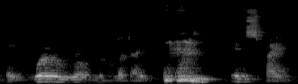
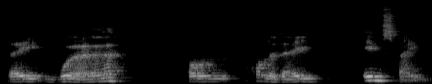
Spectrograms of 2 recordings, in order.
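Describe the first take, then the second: First: The word 'were' is said in reduced form. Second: The word 'were' is said in full form.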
